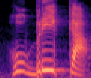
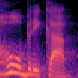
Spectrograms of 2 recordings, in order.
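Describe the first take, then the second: First: The stress is on the second syllable. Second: The stress is on the first syllable. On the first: The speaker calls it right. "a palavra correta... é rubrica a sílaba tônica ebri" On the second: The speaker calls it wrong. "eu desloquei de bri para ru"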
